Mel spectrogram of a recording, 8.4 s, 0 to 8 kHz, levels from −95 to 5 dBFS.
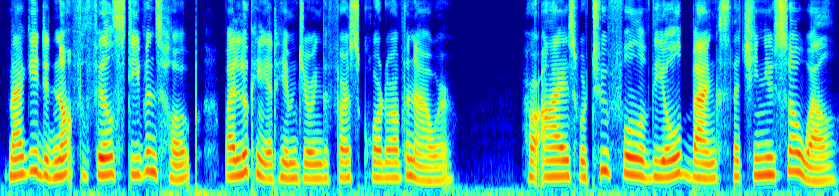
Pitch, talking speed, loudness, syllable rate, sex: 205 Hz, 220 wpm, -18 LUFS, 5.2 syllables/s, female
